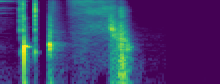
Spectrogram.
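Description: Sound effects of an animated subscribe-button graphic: a few quick mouse clicks and a pop about a quarter of a second in, followed by a short soft whoosh.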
